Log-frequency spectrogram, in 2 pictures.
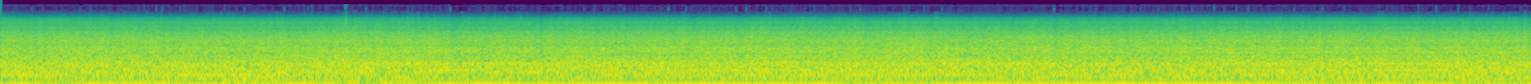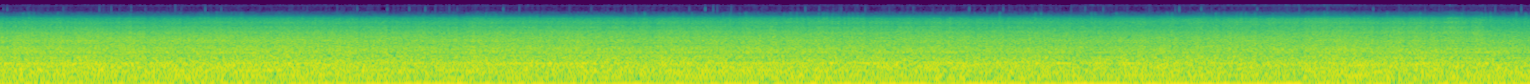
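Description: Steady drone of a truck's engine and road noise heard from inside the cab while cruising at highway speed, with a strong low hum underneath.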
